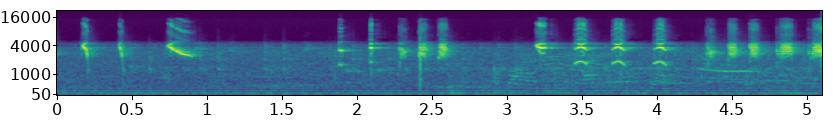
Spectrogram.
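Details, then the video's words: Long-tailed shrike on a training recording for songbird keepers: clipped high chips and brief squawky notes, tightening into a quick, busy burst of repeated sharp notes. "Masteran Suara Burung Pentet"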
